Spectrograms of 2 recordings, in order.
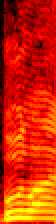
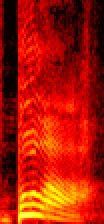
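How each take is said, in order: First: Said in the usual way. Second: Drawn-out called-out "Bula" with a falling tune; retold yell of a greeting. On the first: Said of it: "And so I just said". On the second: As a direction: holler a hello across the street, mildly. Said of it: "just yells".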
